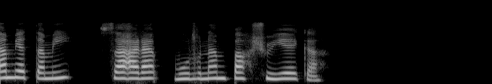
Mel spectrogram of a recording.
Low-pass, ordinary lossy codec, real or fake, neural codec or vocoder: 7.2 kHz; MP3, 64 kbps; fake; codec, 16 kHz, 1 kbps, X-Codec, WavLM features, trained on Multilingual LibriSpeech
